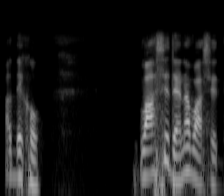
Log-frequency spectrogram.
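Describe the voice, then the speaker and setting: Chatty male chemistry teacher, high voice. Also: normal speed, sharp tone, dry recording. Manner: chatty, coaxing, repeats and quizzes students. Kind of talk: live class explanation. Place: coaching classroom.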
